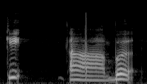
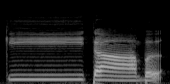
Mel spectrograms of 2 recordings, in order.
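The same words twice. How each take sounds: First: किताब with a short quick ki, a gap, then taa-ba; short vowel, not stretched. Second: किताब with a long stretched kiii, then taa-ba; wrong demo of किताब, the ki held far too long; wrongly drawn out. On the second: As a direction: drag out the first vowel of किताब very slowly. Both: Shown as a demonstration. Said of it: "लंबा नहीं खींचेंगे".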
